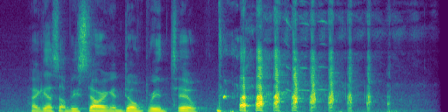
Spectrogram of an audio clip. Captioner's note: laughs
